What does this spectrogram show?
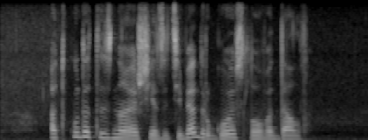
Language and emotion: Russian, neutral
